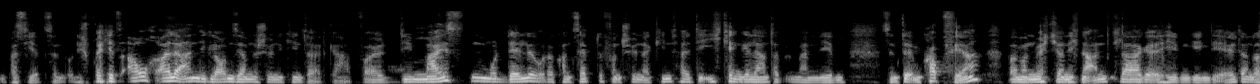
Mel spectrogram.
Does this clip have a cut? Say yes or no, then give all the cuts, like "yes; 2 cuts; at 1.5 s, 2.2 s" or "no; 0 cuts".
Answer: yes; 1 cut; at 9.0 s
